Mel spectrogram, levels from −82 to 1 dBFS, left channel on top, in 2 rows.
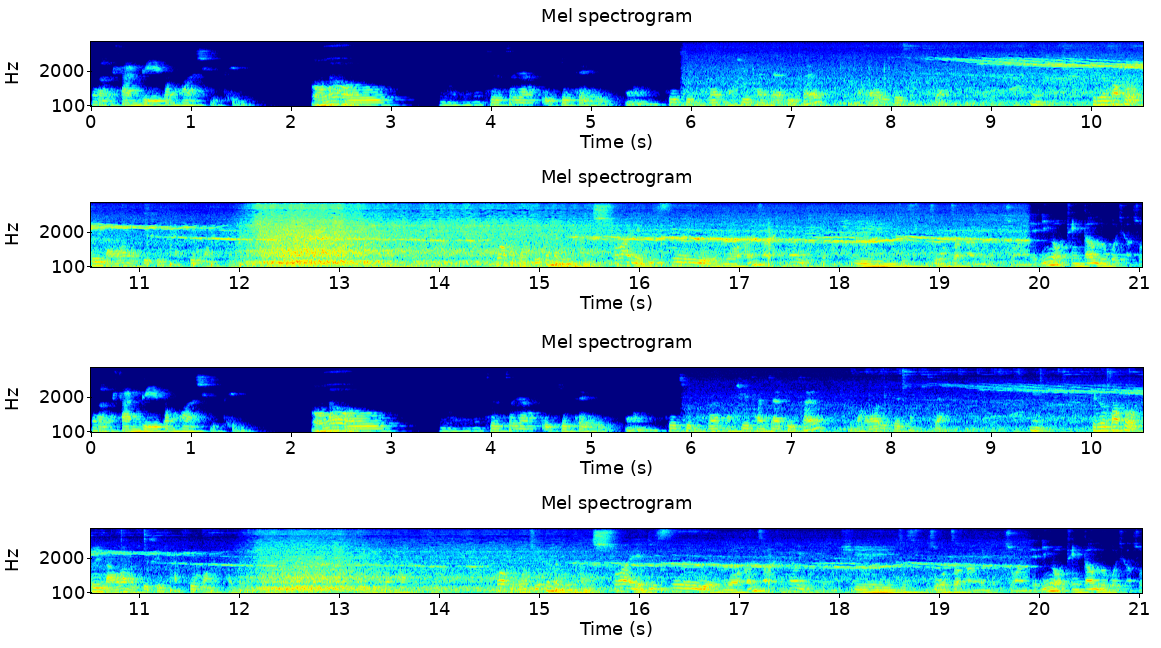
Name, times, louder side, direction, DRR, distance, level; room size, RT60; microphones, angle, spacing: voice 1, 0.0-1.6 2.2-3.0 4.0-8.6 9.4-9.6 10.0-12.5 13.1-14.1, right 1 dB, 30° right, 5 dB, 0.8 m, -33 dB
voice 2, 2.2-2.7 3.5-3.9 14.6-21.0, equal, 5° left, 3 dB, 1.2 m, -29 dB
sound 1, 5.9-19.9, left 6 dB, 55° left, 0.5 m, -28 dB
sound 2, 7.6-14.6, right 4 dB, 55° right, 2.5 m, -32 dB
6.5 x 4.4 x 5.2 m, 0.41 s
head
